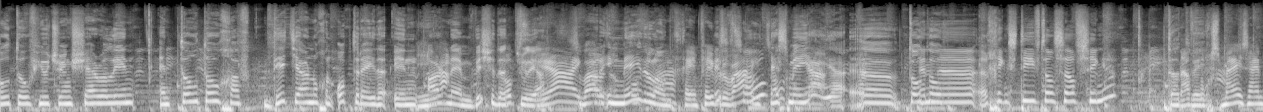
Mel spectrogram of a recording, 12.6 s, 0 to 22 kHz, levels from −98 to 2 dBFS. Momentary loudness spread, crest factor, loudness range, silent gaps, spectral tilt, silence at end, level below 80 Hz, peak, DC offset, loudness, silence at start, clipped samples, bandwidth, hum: 3 LU; 10 dB; 1 LU; none; -4.5 dB/octave; 0 s; -26 dBFS; 0 dBFS; under 0.1%; -11 LUFS; 0 s; under 0.1%; 18.5 kHz; none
